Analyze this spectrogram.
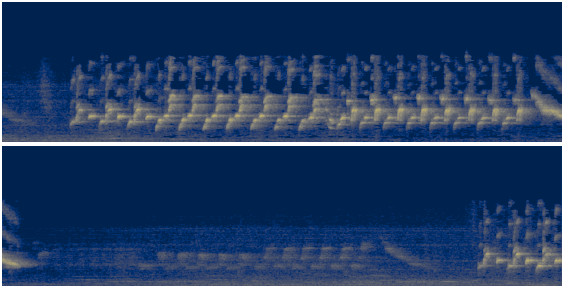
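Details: Goldfinch (trnan) from Šuto Orizari delivering a lively run of tinkling, rapidly repeated notes ending in a downward slur, then a faint soft twitter before singing resumes.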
